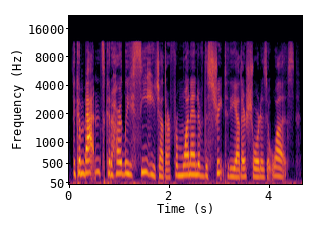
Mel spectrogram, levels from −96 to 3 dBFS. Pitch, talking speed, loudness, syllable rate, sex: 225 Hz, 255 wpm, -22 LUFS, 6.0 syllables/s, female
